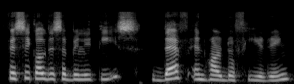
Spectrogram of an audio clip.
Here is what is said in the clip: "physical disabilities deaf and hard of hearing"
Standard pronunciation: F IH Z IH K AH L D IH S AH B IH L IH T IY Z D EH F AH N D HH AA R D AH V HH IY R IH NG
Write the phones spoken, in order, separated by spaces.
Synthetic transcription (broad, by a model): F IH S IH K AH L D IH S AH B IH L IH T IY S D EH F AH N D HH AA R D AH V HH IY R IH NG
